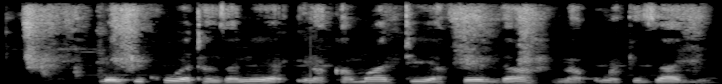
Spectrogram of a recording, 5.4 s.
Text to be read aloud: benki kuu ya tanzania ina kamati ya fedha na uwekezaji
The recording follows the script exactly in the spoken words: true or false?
true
